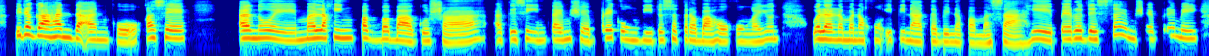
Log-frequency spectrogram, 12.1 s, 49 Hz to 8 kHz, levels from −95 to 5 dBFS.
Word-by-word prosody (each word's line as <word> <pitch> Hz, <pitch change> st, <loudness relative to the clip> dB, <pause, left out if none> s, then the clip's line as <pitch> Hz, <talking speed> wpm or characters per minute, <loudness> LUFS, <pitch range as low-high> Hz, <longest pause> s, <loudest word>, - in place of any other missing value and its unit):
pinaghahandaan 280 Hz, -9 st, +5 dB
ko 180 Hz, -5 st, -3 dB
kasi, 255 Hz, 0 st, +2 dB, 0.5 s
ano, 255 Hz, 0 st, +4 dB
eh, 210 Hz, -2 st, -3 dB
malaking 255 Hz, +2 st, +3 dB
pagbabago 215 Hz, -6 st, +1 dB
siya, 190 Hz, +3 st, -1 dB
at 210 Hz, 0 st, -7 dB
the 225 Hz, -, -3 dB
same 220 Hz, -2 st, -6 dB
time 220 Hz, 0 st, -2 dB
siyempre, 235 Hz, +5 st, -3 dB
kung 225 Hz, -2 st, -4 dB
dito 210 Hz, +1 st, -5 dB
sa 245 Hz, -, -3 dB
trabaho 195 Hz, -4 st, -1 dB
ko 190 Hz, 0 st, -8 dB
ngayon, 195 Hz, +6 st, -6 dB, 0.3 s
wala 235 Hz, -1 st, +5 dB
naman 215 Hz, -1 st, -3 dB
akong 210 Hz, 0 st, -6 dB
itinatabi 190 Hz, -4 st, -5 dB
na 175 Hz, -, -6 dB
pamasahe. 170 Hz, +5 st, -2 dB
Pero 235 Hz, +2 st, +2 dB
this 230 Hz, -1 st, 0 dB
time, 345 Hz, -4 st, -2 dB
siyempre 235 Hz, +8 st, -8 dB
may, 245 Hz, -2 st, -2 dB
225 Hz, 150 wpm, -22 LUFS, 200-245 Hz, 0.5 s, pinaghahandaan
